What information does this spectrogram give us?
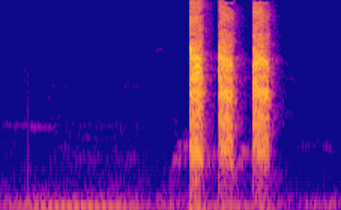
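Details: Female white-rumped shama calling the male: three loud, harsh, rasping bursts in quick succession, each about a tenth of a second, after a quiet low hum.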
